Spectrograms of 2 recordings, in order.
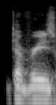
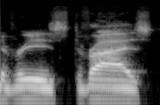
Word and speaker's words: DeVries: That's how I kind of see Connor Enright, kind of a guy that can come in, slow it down, knows exactly what DeVries wants to have happen.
